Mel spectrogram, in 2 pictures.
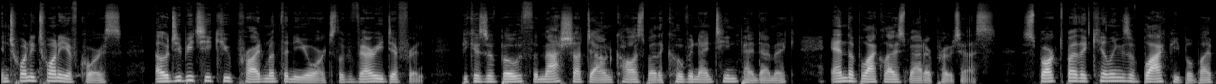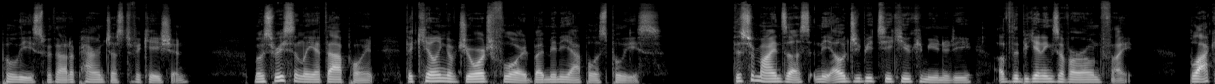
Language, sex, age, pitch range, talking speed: English, male, 10-29, 105-135 Hz, 175 wpm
